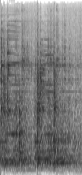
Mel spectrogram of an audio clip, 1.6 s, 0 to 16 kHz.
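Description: Adjustable four-way splitting wedge on a Timber Champ 15-ton wood processor being shifted by its handle, giving a few close metallic clanks and ratcheting clicks over a steady mechanical hum.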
